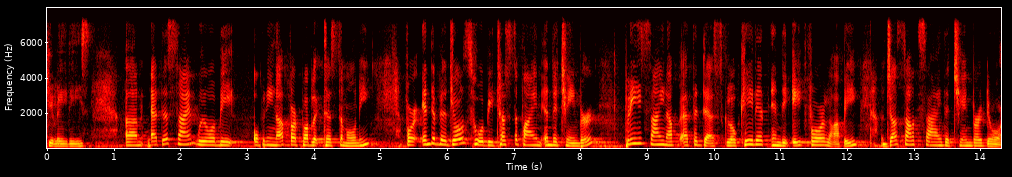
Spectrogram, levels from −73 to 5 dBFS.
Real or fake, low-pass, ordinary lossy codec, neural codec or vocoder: fake; 7.2 kHz; Opus, 64 kbps; codec, 16 kHz, 4 kbps, X-Codec, HuBERT features, trained on general audio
